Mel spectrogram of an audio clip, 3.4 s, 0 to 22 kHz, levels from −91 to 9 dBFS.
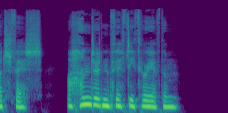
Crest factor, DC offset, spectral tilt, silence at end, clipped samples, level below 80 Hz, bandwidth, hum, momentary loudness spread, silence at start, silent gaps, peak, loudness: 14 dB; under 0.1%; -7 dB/octave; 0.75 s; under 0.1%; -56 dBFS; 16.5 kHz; none; 13 LU; 0 s; 0.86-1.00 s; -6 dBFS; -19 LUFS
